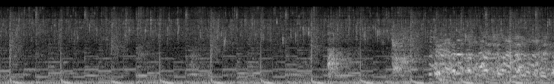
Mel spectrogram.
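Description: Breaded chicken pieces deep-frying in hot oil in a frying pan, sizzling steadily, with a louder patch about four seconds in. Background music with a steady beat plays along.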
